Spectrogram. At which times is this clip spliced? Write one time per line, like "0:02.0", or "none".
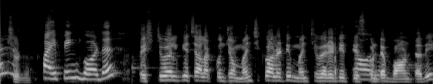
0:01.4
